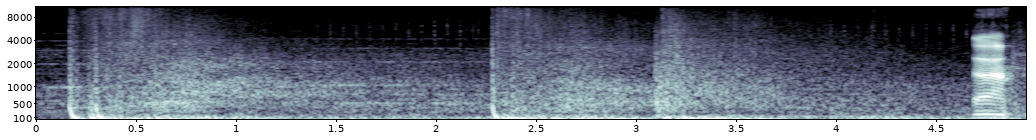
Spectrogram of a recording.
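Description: Artillery and massed gunfire open up in Total War: Warhammer 3, two heavy booming volleys with rolling rumble and crackle between them, plus a short sharp burst near the end.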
